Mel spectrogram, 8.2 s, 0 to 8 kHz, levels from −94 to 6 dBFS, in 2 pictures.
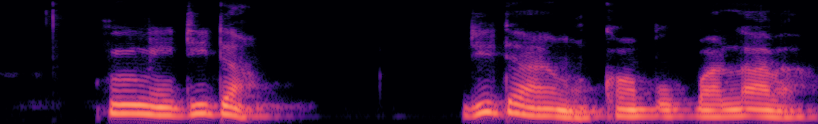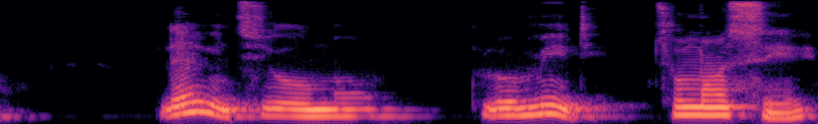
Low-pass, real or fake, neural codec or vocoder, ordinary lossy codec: none; fake; codec, 16 kHz, 4 kbps, X-Codec, WavLM features, trained on Multilingual LibriSpeech; none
